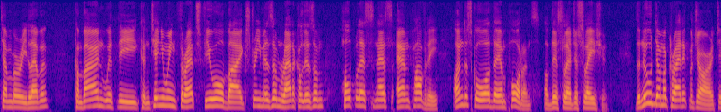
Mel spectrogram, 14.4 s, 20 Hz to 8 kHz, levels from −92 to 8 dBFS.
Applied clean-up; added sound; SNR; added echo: neural mask model Resemble Enhance denoiser.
